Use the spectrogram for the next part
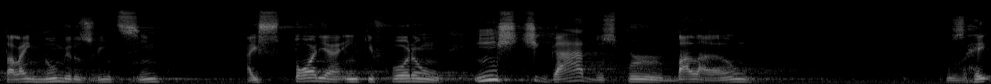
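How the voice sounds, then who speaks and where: A man with a Brazilian Portuguese accent preaching a sermon as pastor, deliberate and emphatic, his voice rising on key points. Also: medium pitch, fairly bright tone. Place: church sanctuary. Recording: long reverb of a church hall.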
